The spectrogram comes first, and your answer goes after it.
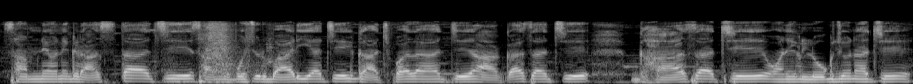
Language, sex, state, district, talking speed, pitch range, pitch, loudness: Bengali, male, West Bengal, Jhargram, 110 wpm, 120-130 Hz, 125 Hz, -18 LUFS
